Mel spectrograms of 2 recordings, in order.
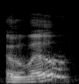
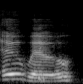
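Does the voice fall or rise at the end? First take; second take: rise; fall. First: The voice rises at the end like a question. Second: The voice does not rise at the end.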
